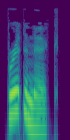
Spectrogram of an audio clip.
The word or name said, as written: brittanic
